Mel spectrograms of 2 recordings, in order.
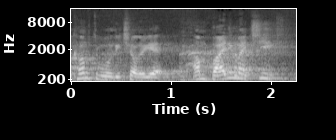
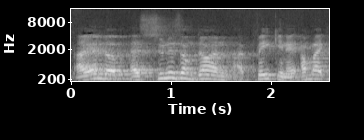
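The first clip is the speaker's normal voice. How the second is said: ordinary delivery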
